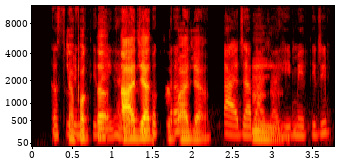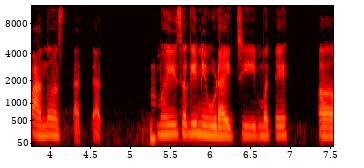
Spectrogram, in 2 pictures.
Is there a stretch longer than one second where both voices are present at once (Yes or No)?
Yes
